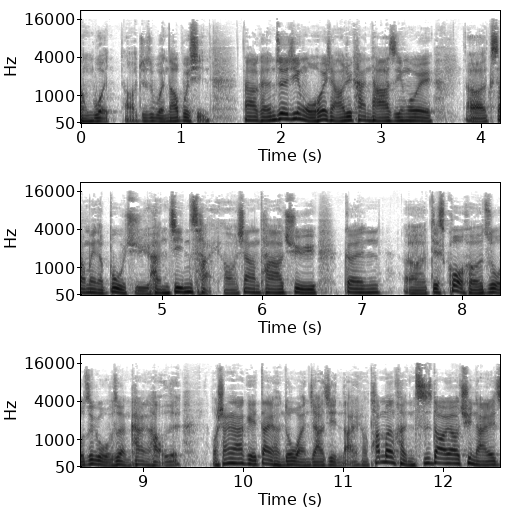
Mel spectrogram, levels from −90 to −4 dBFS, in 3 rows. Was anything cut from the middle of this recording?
yes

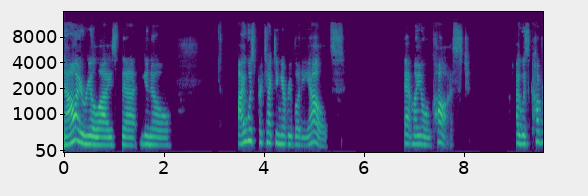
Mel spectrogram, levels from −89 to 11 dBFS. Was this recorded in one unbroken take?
yes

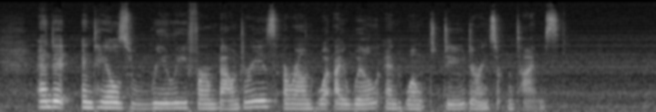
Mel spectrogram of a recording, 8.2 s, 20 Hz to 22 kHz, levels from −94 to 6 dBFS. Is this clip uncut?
yes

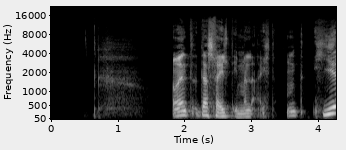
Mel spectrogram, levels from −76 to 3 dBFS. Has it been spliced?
yes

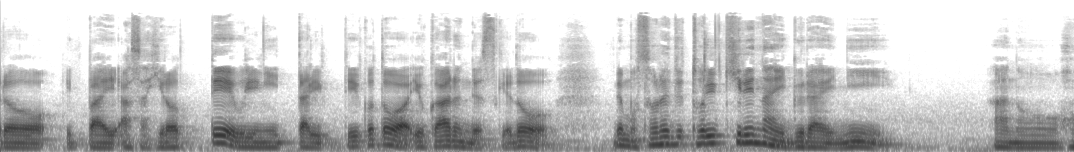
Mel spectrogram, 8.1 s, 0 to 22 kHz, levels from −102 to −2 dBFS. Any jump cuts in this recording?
no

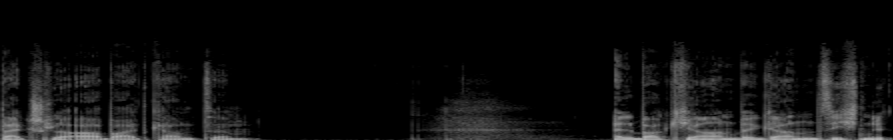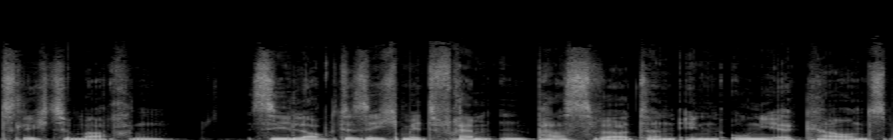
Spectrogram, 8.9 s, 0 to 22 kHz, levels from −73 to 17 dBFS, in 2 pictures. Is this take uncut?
yes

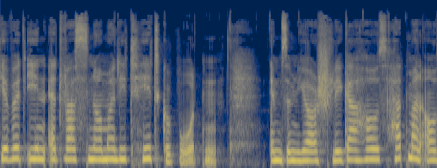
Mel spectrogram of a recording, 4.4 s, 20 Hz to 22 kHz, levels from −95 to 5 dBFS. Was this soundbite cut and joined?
no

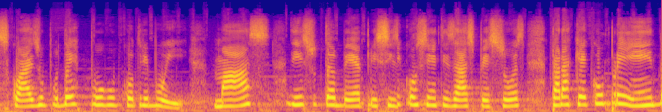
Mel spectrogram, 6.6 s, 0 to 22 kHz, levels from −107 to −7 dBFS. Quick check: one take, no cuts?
no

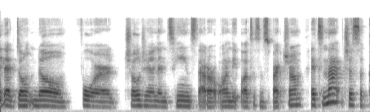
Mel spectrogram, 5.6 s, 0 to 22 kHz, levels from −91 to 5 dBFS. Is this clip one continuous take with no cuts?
no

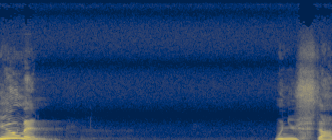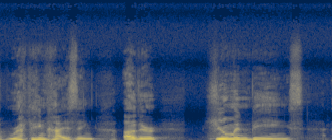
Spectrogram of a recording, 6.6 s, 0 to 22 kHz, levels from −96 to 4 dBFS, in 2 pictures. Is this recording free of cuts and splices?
yes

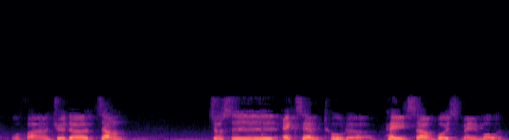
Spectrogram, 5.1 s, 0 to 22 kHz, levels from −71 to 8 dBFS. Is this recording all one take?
yes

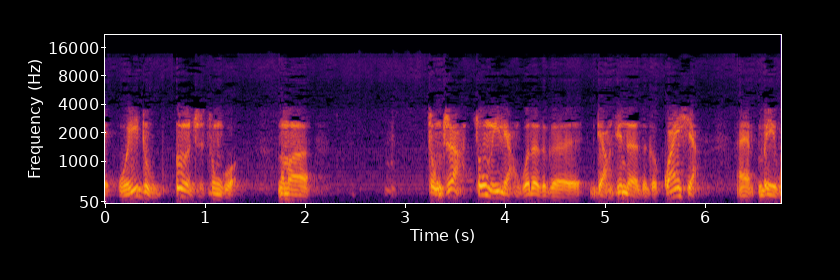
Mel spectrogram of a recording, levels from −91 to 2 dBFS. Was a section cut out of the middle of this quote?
no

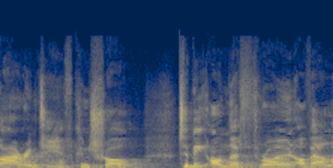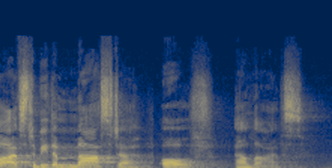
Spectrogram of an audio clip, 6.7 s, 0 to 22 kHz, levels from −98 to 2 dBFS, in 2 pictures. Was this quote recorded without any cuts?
no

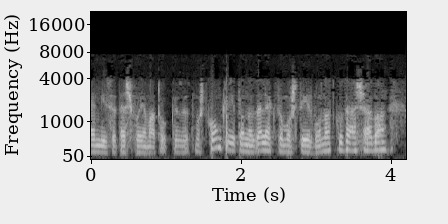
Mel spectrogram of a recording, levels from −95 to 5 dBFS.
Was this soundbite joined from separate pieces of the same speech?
no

